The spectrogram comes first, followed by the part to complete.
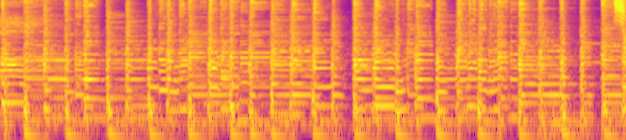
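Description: Live Cretan folk music: a purely instrumental passage, with laouta plucking a quick melody over a steady daouli drum beat.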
